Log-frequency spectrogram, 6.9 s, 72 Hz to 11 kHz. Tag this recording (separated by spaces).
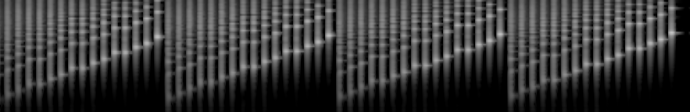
ring winner jordan 3 mono ring-tone alert mojo-mills phone mojomills 01 cell-phone tone cell ring-alert free mills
